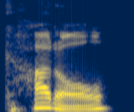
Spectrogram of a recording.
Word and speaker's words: cuttle: the lead disc and cuddle rhyming with Scuttle for the goal all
